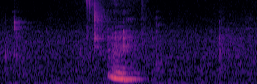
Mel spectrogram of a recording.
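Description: A young woman makes a short hum.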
